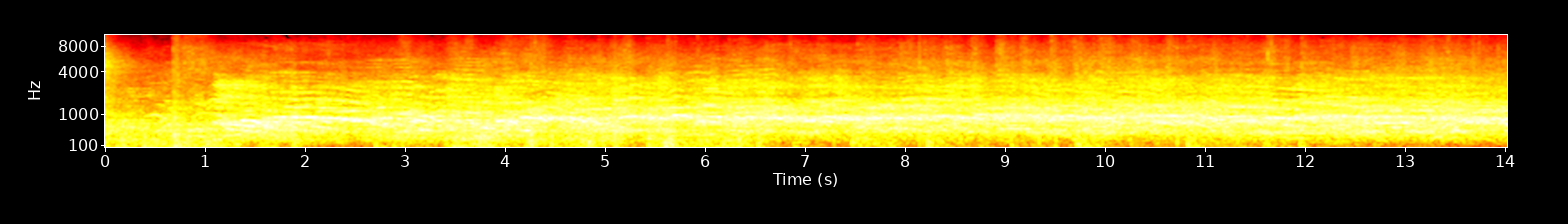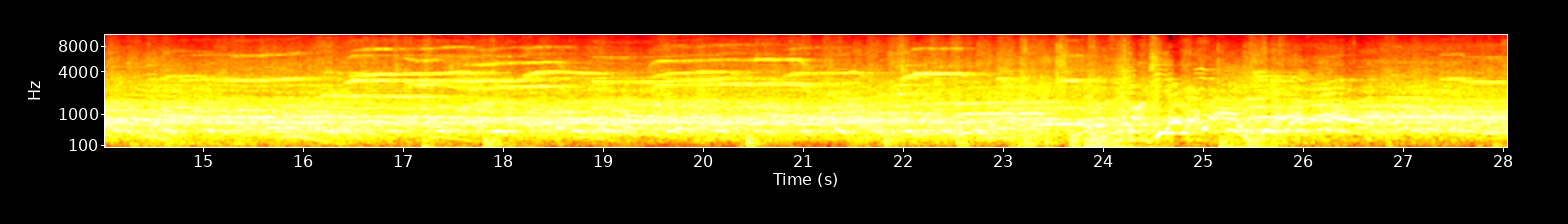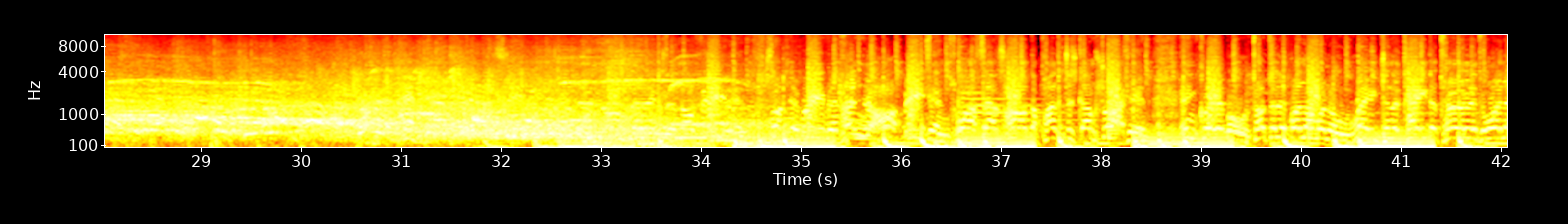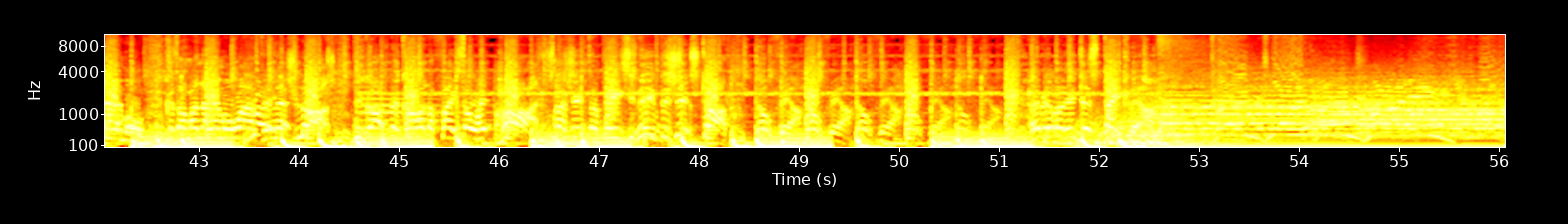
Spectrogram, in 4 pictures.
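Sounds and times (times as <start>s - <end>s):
crowd shouting and cheering: 0.0s - 56.0s.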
